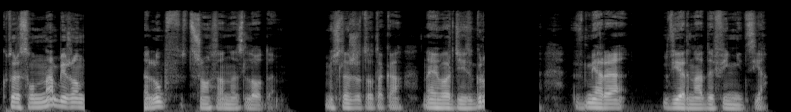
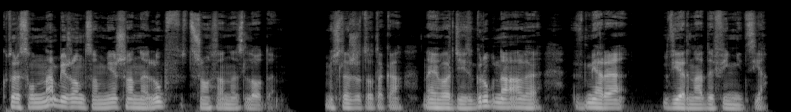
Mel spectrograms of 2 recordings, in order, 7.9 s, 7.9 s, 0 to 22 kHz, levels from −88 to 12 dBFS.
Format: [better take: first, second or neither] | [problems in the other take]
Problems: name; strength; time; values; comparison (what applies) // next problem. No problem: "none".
second | audio cutting out; at 1 s for 0.5 s and at 5 s for 0.5 s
